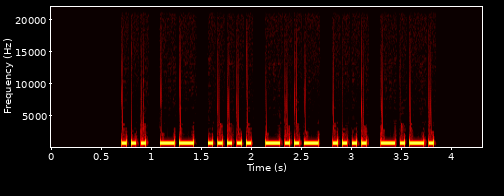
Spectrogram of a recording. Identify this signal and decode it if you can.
Morse code, heard as a keyed tone, about 25 wpm, 700 Hz. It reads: SM5XHC
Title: DXCC-100 Call Signs - 6 Characters - 25wpm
